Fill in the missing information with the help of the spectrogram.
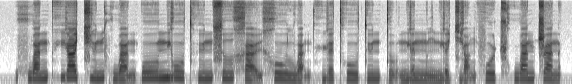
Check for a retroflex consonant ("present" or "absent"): present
